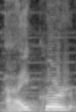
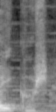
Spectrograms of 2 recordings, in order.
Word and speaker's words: ichor: Esta palabra Ichor es pronunciada de diferentes formas, algunos le dicen Ichor, otros le dicen Iker, pero yo le digo Ichor.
